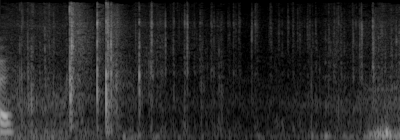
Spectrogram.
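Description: Plastic Coke bottle loaded with Mentos hitting the asphalt and clattering, a few sharp knocks about half a second in, then a low rumbling noise rising near the end.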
